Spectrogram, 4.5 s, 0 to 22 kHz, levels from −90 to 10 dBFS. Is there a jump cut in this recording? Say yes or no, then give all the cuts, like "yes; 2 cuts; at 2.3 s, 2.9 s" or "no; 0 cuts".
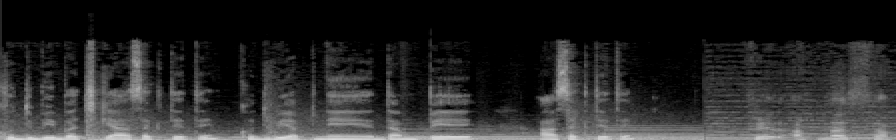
yes; 1 cut; at 3.5 s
